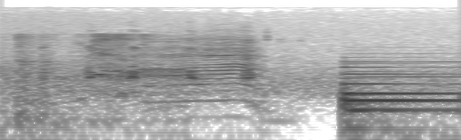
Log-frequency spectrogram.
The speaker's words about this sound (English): Bleating goats, squawking chickens, mooing cows, not to mention the vicious wind whipping outside.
